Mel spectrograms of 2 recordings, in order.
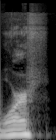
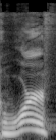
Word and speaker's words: Worf: spell when we're putting worf into the uh podcrawl machine that spits out the hot lady voice can we just spell it like you spell a wharf so it sounds right instead of worf that's uh that's apparently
